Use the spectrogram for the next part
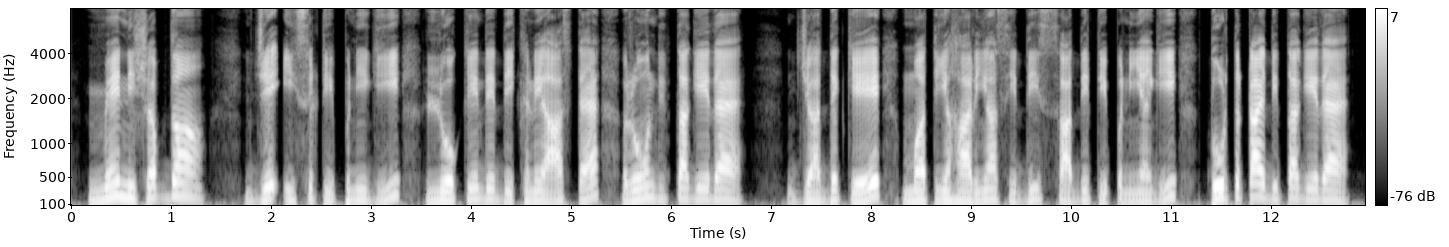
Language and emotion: Dogri, surprised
